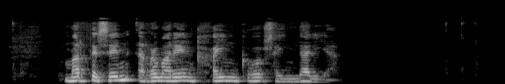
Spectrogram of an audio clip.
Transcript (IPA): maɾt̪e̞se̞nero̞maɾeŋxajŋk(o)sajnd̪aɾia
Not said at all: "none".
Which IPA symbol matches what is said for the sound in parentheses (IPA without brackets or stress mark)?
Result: o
